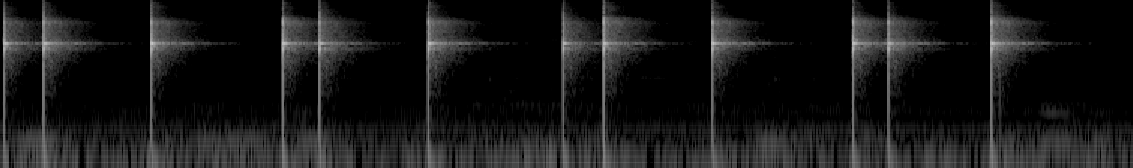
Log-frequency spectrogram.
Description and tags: Claves (wooden blocks) played by me for a song in the studio.
blocks, claves, percussion, rhythm, wooden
